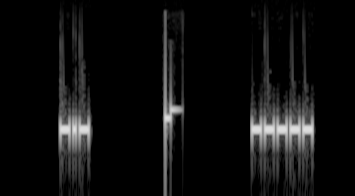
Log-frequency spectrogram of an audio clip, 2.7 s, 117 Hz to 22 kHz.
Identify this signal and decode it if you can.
Morse code, heard as a keyed tone, about 50 wpm, 700 Hz. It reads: K 0
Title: Single Letter-Number - Rapid-Fire 50wpm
